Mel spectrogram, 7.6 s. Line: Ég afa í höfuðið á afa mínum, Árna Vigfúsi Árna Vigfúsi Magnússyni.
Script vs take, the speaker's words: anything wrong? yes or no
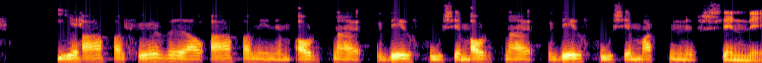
no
